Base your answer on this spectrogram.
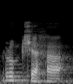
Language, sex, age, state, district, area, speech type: Sanskrit, male, 18-30, Karnataka, Vijayanagara, urban, read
